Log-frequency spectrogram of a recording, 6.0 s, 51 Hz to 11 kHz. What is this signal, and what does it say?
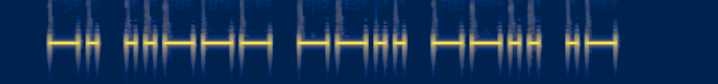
Morse code, heard as a keyed tone, about 15 wpm, 700 Hz. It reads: N2ZZA
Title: USA Call Signs - 5 Characters - Repeated 2x - 15wpm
